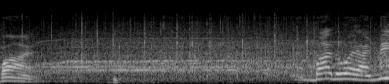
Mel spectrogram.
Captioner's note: applause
